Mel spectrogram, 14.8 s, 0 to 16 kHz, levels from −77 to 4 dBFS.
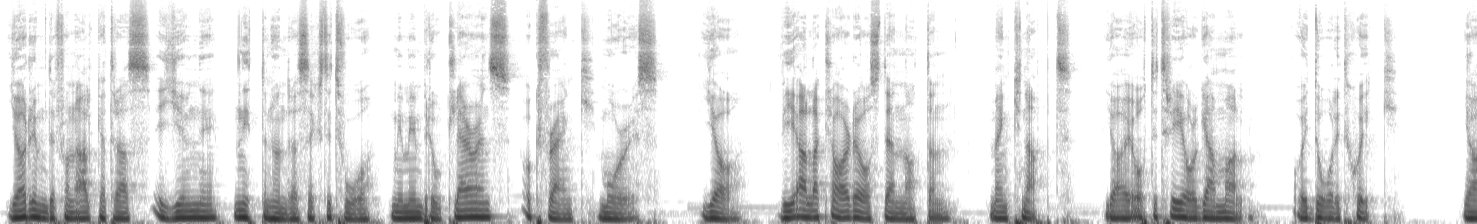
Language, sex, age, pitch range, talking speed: Swedish, male, 30-49, 95-120 Hz, 135 wpm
